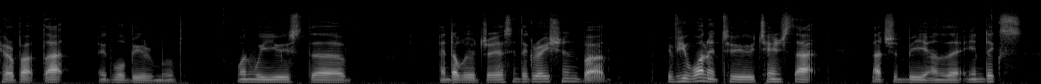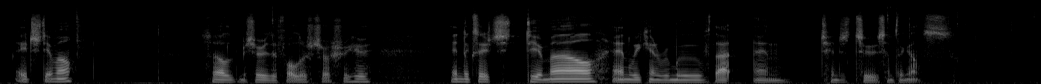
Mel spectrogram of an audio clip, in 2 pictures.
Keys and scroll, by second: 1.9 super+p, 12.8 shift+super+e.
